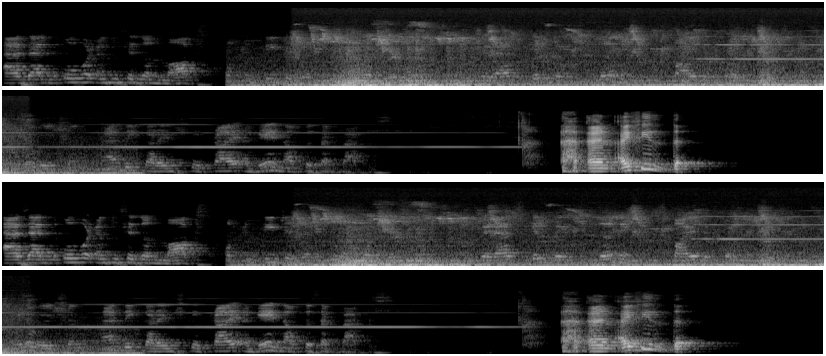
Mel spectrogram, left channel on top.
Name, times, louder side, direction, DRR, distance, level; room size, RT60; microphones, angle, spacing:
voice 1, 0.0-4.3 4.8-8.0 8.4-12.1, right 3 dB, 55° right, 4 dB, 0.5 m, -39 dB
Wind, 2.2-9.6, left 1 dB, 80° left, 0.7 m, -29 dB
sound 1, 2.9-8.5, left 1 dB, 60° left, 1.3 m, -35 dB
Wind instrument woodwind instrument, 6.9-13.5, right 1 dB, 90° right, 0.8 m, -40 dB
voice 2, 13.8-15.0, left 3 dB, 35° left, 7 dB, 0.4 m, -23 dB
4.8 x 2.5 x 3.6 m, 0.70 s
head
